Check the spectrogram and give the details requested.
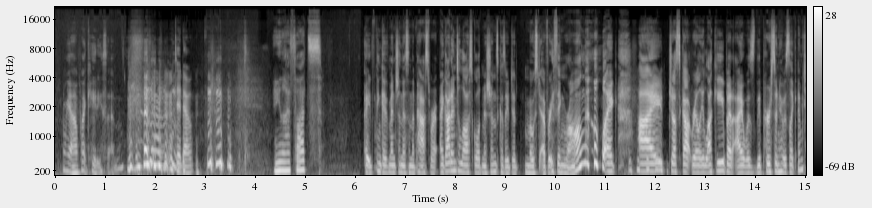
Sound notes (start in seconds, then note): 1.4 laughter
